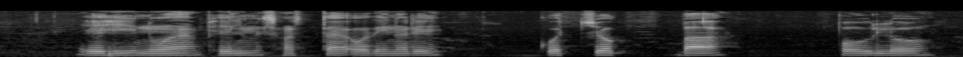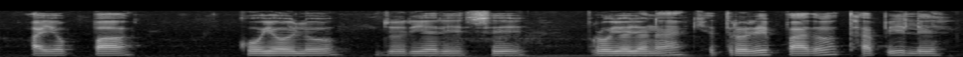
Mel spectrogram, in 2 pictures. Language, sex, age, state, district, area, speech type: Odia, male, 18-30, Odisha, Boudh, rural, read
